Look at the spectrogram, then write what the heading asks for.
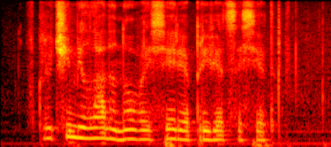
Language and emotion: Russian, neutral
